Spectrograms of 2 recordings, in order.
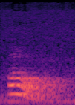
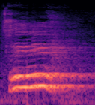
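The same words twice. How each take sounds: First: Soft, light "Oh" of gentle surprise; a relaxed little surprised oh; mild surprised oh. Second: High, loud surprised "Oh"; bright surprised oh. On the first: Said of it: "gentle surprise and it's like". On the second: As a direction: let the surprise pop out on oh. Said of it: "It's like". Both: Shown as a demonstration.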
